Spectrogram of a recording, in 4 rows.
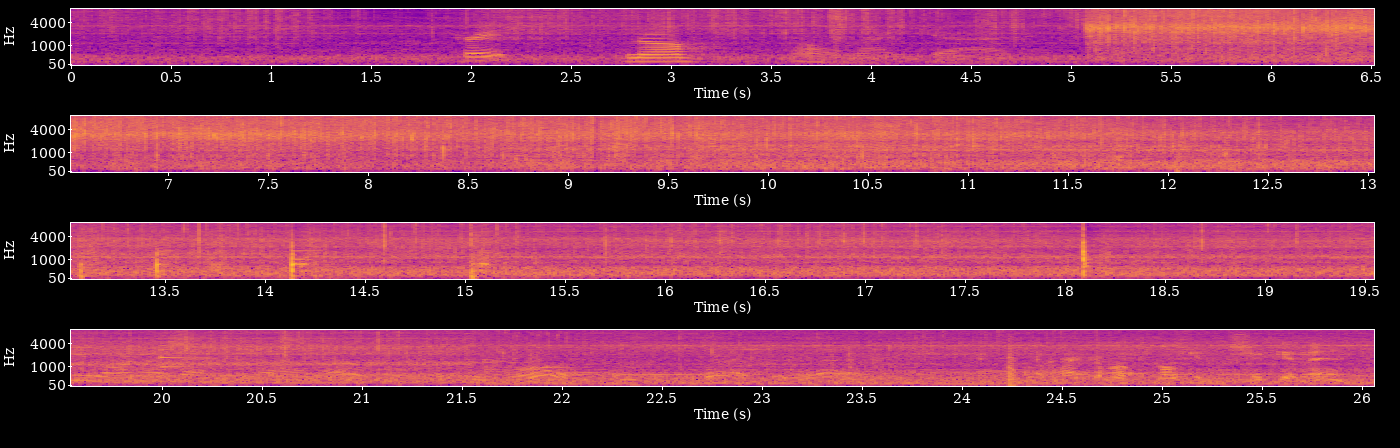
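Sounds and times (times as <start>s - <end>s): potatoes sizzling in skillet: 0.0s - 26.0s
sharp pops: 11.0s - 15.4s, 18.0s - 18.8s.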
